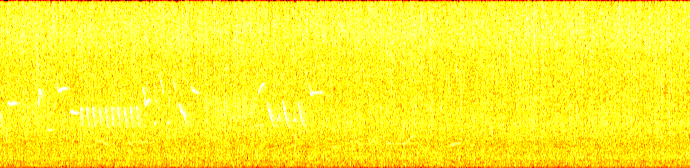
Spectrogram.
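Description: Steady rushing of flowing water, like a stream, with high bird chirps over it: a quick trill of about a dozen notes about a second in, and a few short calls around four seconds in.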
